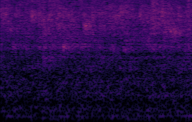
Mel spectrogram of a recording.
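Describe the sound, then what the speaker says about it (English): Running tap water rinsing broccoli in a kitchen, a steady faint hiss of flowing water with no breaks. "So let's give it a quick little wash, rinse here"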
